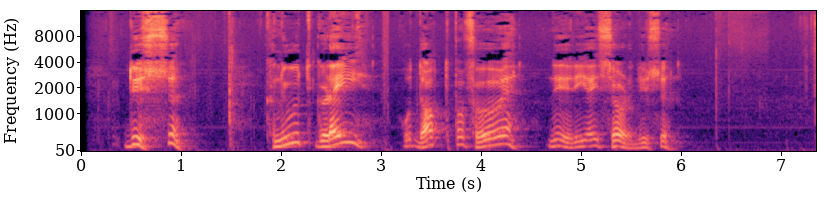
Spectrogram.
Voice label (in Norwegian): "dysse", Numedalsmål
